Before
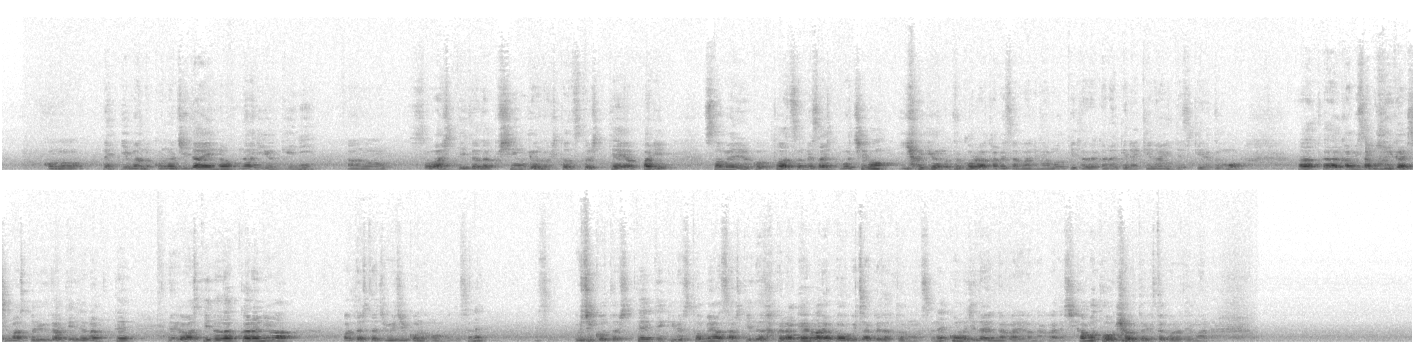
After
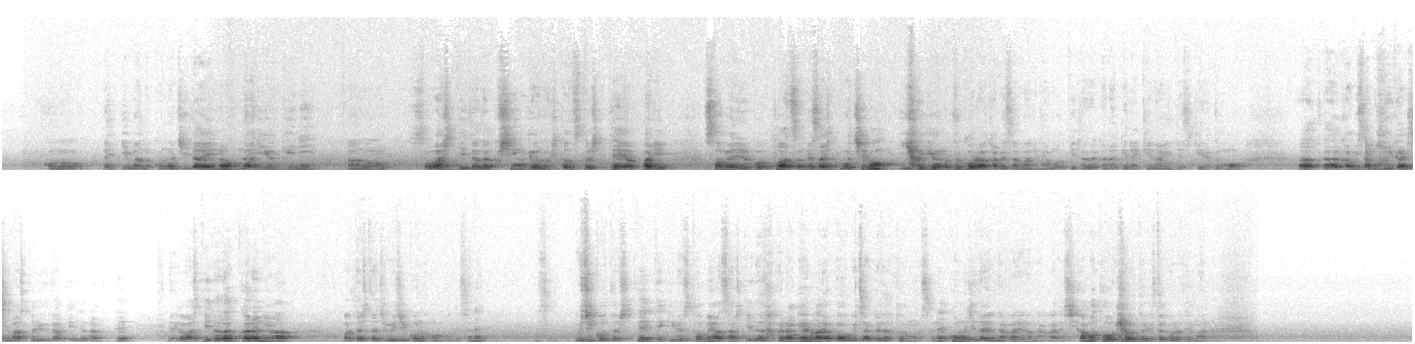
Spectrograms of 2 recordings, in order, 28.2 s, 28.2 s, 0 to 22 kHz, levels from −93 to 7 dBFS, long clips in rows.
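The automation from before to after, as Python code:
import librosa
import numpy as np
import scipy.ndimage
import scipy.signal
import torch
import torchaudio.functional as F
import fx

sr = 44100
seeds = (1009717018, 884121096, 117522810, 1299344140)

y = fx.gain(x, sr, db=fx.line((1.83, -1.0), (2.28, 6.0), (9.72, 6.0), (10.47, -0.5), (14.1, -0.5), (14.84, -11.5), (15.54, -11.5), (16.22, -1.5)))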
